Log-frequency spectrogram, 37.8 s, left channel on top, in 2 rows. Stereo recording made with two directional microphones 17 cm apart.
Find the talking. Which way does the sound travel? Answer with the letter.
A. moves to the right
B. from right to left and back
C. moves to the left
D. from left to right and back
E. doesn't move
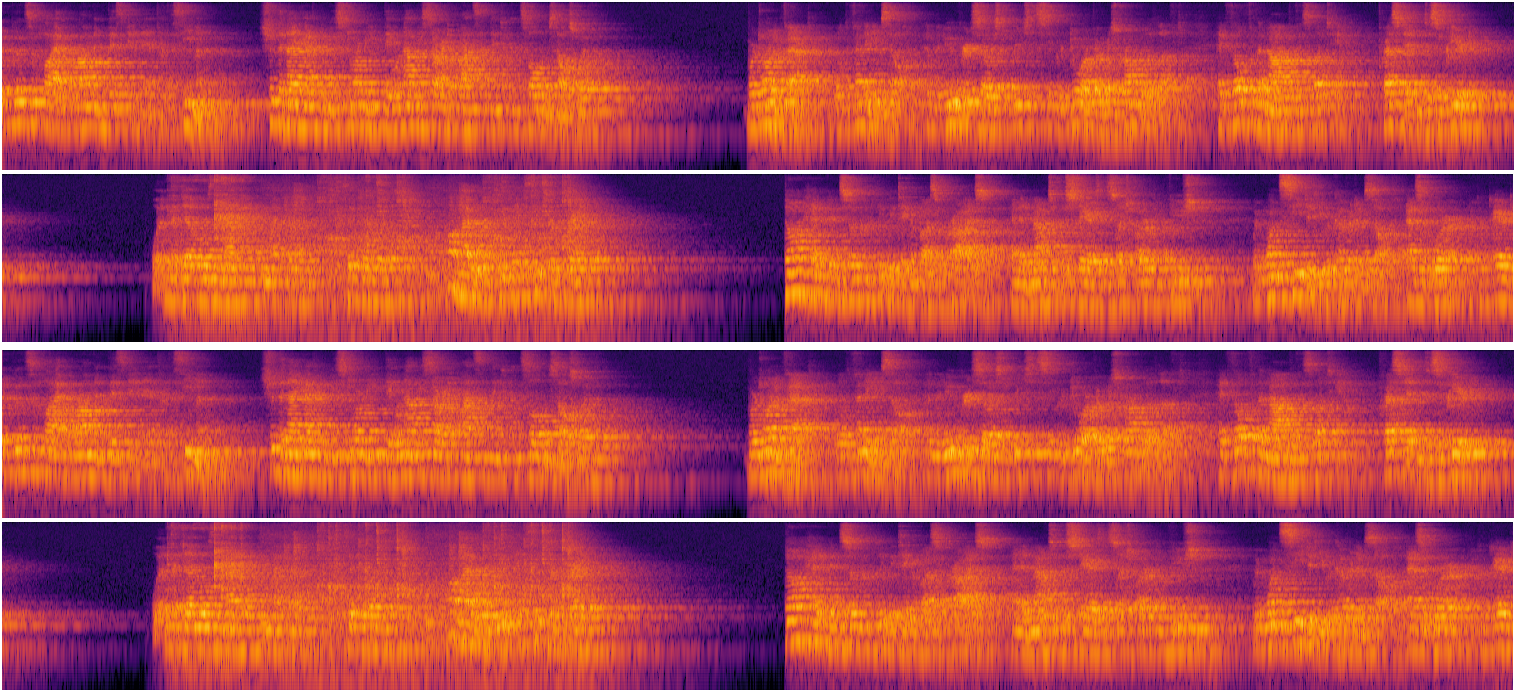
E.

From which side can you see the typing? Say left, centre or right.
right.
